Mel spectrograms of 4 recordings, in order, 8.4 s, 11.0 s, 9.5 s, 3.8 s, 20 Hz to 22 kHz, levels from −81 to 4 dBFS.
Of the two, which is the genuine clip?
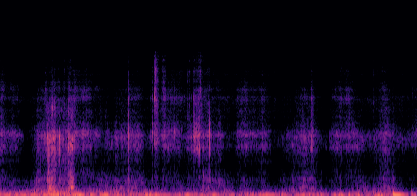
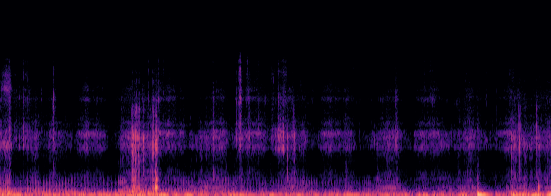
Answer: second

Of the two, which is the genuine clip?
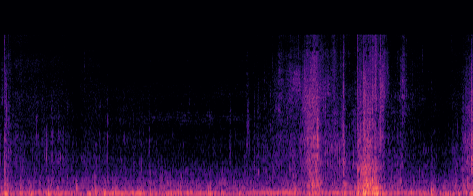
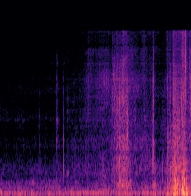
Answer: first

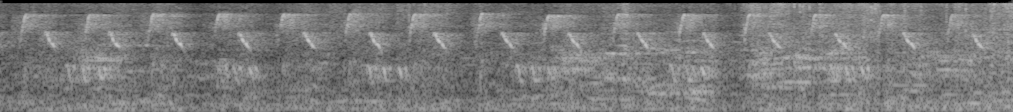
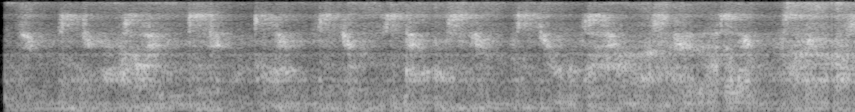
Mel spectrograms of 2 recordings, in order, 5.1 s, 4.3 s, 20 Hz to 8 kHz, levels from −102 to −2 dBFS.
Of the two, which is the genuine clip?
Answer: first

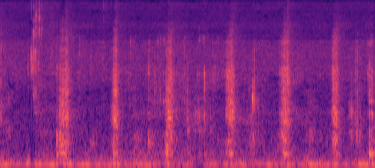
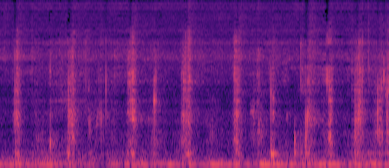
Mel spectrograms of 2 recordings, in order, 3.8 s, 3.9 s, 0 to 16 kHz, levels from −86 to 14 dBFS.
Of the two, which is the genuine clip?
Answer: first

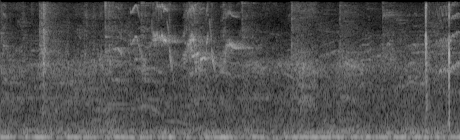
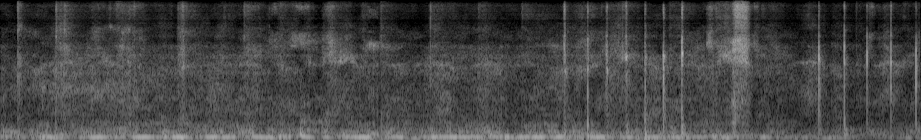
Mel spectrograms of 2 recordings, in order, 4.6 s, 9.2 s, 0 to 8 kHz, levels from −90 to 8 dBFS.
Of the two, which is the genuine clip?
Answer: first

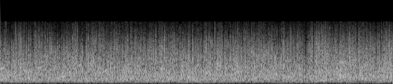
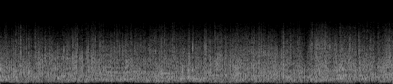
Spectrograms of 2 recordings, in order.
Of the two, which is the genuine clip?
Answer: first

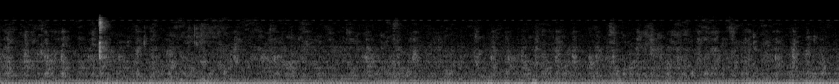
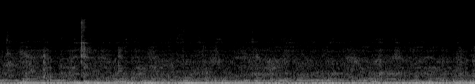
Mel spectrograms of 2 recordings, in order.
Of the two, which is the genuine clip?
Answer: first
